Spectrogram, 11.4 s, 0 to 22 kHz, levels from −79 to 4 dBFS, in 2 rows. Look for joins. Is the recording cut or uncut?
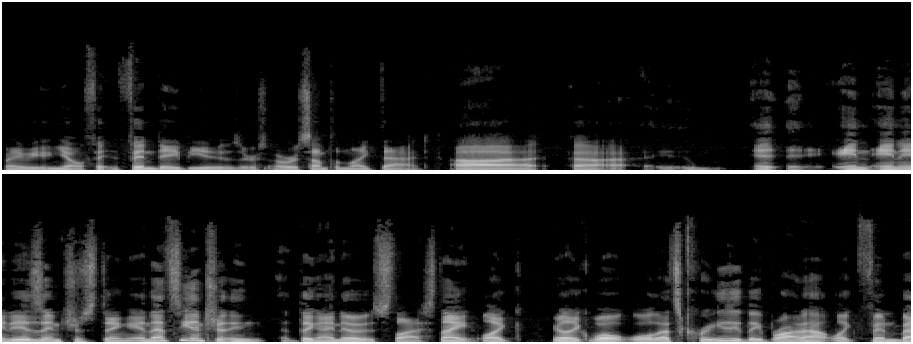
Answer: cut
